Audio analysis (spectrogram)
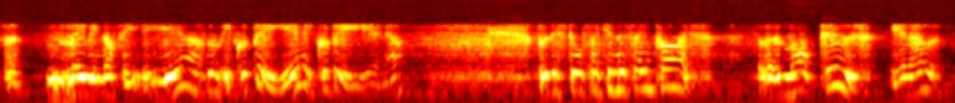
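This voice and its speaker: A man's voice: high voice, expressive, a little slow. Tinny, noisy shortwave voice of man. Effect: shortwave radio transmission. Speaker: amateur radio operator. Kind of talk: casual chat over ham radio. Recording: tinny, distant, noisy shortwave radio reception.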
